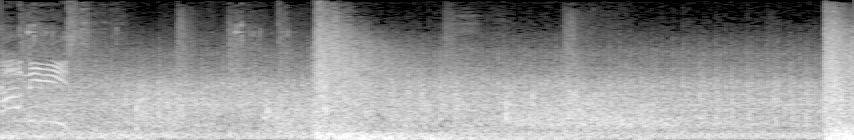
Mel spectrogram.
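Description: A tank engine rumbles and clanks close by.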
